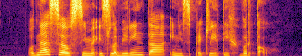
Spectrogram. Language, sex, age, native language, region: Slovenian, female, 18-29, Slovenian, Drava region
